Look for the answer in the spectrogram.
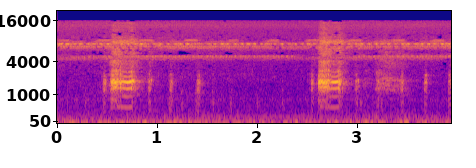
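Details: Red junglefowl, F1 female decoy drawing in an old wild male, early morning, hot season of Ramadan; two short strong clucks two seconds apart with faint chatter and a constant insect buzz.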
